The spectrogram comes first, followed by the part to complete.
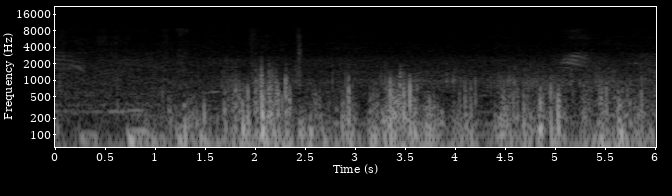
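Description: A bird calling twice, once right at the start and once about five seconds in. Underneath runs uneven low rumbling on the microphone, louder than the calls.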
